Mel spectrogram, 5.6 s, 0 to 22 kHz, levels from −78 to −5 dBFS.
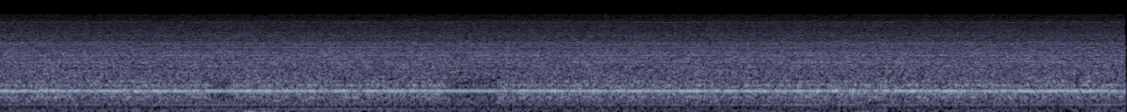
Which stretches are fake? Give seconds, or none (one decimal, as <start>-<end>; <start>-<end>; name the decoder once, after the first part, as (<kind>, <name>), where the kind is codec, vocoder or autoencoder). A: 0.0-0.7 (vocoder, BigVGAN v2); 4.1-5.6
